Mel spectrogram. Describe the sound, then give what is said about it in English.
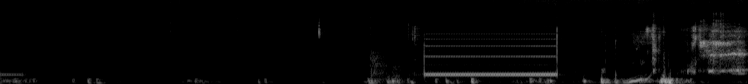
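A phone on speaker places a call to the caller's dad: a few soft taps, then a single loud, steady ring tone lasting about a second, followed by muffled rustling and line noise. “Can you call your dad or uncle?”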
